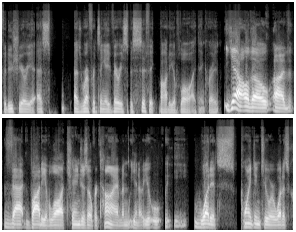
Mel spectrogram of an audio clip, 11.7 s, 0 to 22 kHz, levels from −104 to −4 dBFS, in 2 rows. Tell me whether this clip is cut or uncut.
cut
